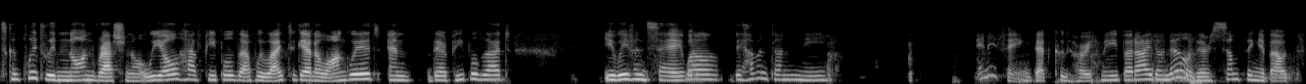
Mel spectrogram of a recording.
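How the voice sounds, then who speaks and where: A woman with a Portuguese accent speaks at a fairly high pitch and a moderate pace, with ordinary pitch variation and big swings in loudness. She leaves long, frequent pauses, and the sound is dry and close with no echo. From Portugal, Lisbon. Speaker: learning and development director. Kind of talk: webinar interview.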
